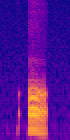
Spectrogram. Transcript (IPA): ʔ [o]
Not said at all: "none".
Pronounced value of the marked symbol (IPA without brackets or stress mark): o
